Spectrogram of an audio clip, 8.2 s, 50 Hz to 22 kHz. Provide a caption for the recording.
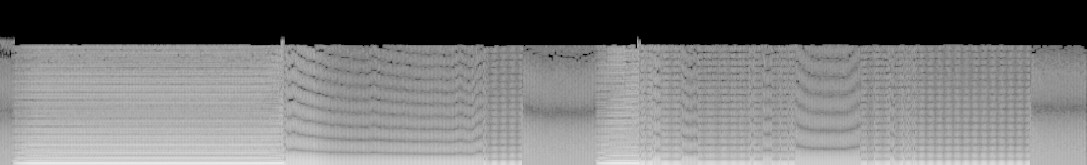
APC-Drunk556
APC, diy, Lo-Fi, noise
